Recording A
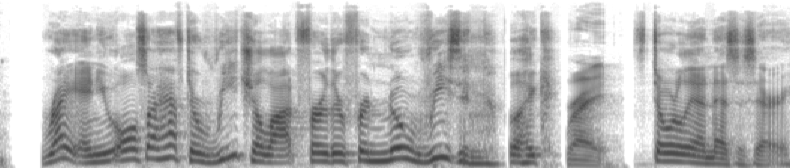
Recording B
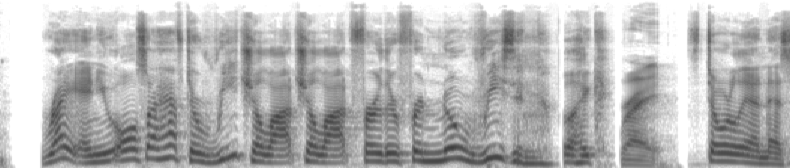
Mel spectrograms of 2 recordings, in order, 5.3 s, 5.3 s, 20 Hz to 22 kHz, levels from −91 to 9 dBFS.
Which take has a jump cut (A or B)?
B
